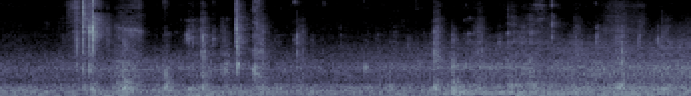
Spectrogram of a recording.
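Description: Close-miked mouth sounds of a woman chewing seafood-boil food, with sharp wet clicks and smacks, the strongest about one second in and again around two and a half seconds.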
